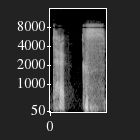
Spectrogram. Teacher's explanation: your tongue goes to the K position, tex before the S. You don't release it and take a big pause, tex, but tex. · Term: the KS sound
